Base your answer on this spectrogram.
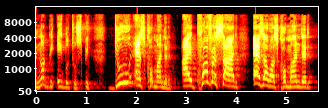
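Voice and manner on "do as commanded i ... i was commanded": preaching shout. Acted. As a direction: proclaim it to the whole church. Preaching climax.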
